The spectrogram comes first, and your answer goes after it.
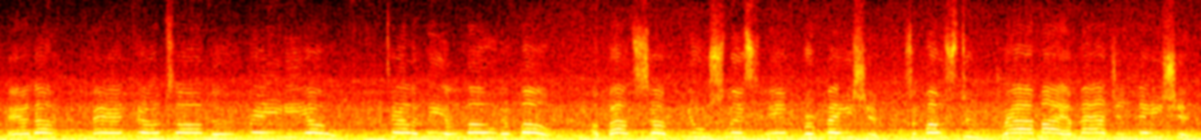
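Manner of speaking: high falsetto singing voice; girl voice. Pretend. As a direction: sing it in a high put-on girl voice. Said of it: "my girl voice sounds horrific".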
